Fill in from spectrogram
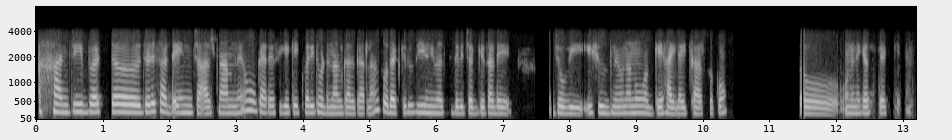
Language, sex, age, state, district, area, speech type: Punjabi, female, 30-45, Punjab, Amritsar, urban, conversation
